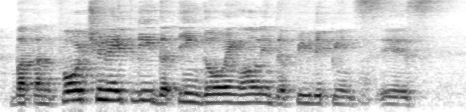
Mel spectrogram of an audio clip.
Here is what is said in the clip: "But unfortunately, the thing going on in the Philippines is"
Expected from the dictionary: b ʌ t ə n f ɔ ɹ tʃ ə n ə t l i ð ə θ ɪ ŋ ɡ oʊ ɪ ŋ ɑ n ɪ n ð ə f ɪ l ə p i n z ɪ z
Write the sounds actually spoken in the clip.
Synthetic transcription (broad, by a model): b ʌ t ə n f ɔ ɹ tʃ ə n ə t l i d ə t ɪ ŋ ɡ oʊ ɪ ŋ ɑ n ɪ n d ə f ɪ l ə p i n s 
